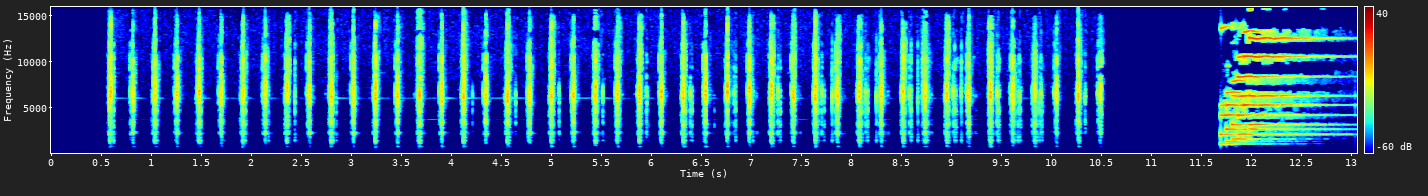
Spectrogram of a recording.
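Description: Quiz countdown-timer sound effect ticking evenly, about four ticks a second, for about ten seconds. It stops, and a second later a bright chime rings out and fades, signalling that the correct answer is revealed.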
